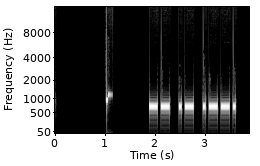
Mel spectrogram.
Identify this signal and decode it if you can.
Morse code, heard as a keyed tone, about 21 wpm, 700 Hz. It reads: MAP
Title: Sentences from Top 400 Words - New Word Drill - 20wpm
